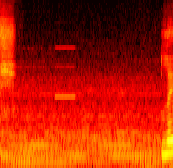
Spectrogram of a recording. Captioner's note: machines beeping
